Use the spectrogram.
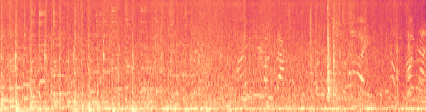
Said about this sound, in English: Finally, the last ferry boat comes over.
